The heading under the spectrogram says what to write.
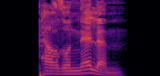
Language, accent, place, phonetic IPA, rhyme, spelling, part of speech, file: German, Germany, Berlin, [pɛʁzoˈnɛləm], -ɛləm, personellem, adjective, De-personellem.ogg
- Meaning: strong dative masculine/neuter singular of personell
